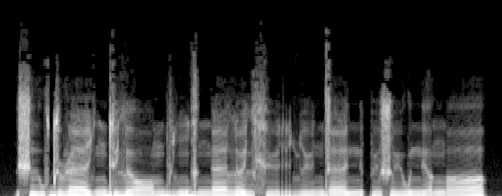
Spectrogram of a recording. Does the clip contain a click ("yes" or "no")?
no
